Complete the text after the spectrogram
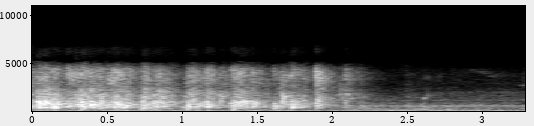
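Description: A crowd claps steadily, a dense wash of many hands at moderate loudness that holds evenly, then thins out slightly toward the end. No one speaks over it.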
